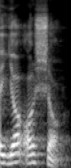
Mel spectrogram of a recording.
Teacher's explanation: य और श को जो है बोला जाता है आपका तालव्य से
